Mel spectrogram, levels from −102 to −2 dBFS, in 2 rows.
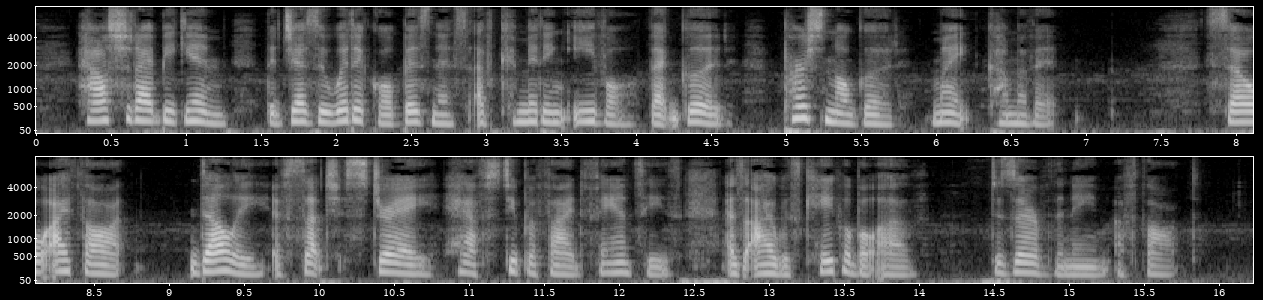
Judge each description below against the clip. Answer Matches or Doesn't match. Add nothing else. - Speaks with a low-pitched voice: Doesn't match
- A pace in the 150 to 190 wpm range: Doesn't match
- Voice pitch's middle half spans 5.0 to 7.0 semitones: Doesn't match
